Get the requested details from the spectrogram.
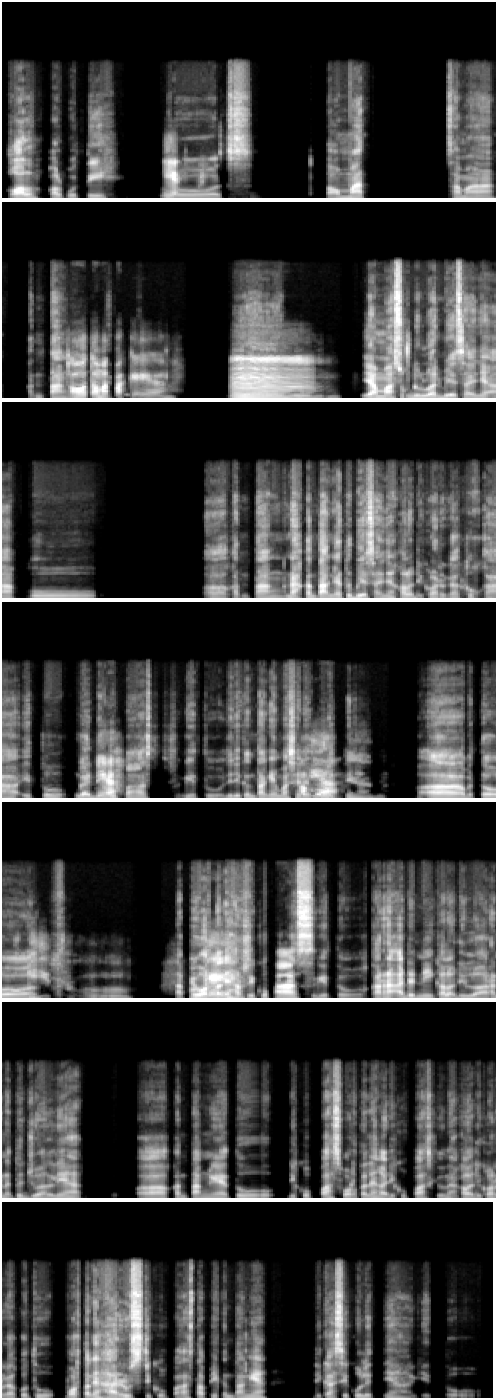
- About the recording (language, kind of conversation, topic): Indonesian, podcast, Apa saja langkah mudah untuk membuat sup yang rasanya benar-benar mantap?
- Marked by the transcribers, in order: other background noise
